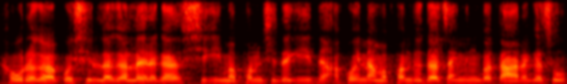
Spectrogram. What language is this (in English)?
Manipuri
